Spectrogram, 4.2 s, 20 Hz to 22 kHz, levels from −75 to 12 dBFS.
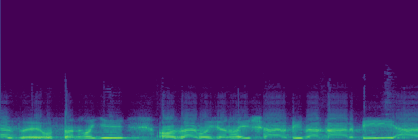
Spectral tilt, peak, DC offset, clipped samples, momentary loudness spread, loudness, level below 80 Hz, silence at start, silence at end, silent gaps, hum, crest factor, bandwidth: -5 dB/octave; 0 dBFS; under 0.1%; under 0.1%; 4 LU; -14 LUFS; -52 dBFS; 0 s; 0 s; none; 50 Hz at -45 dBFS; 14 dB; 7.6 kHz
